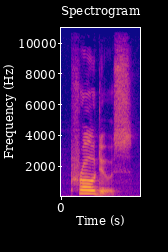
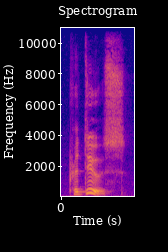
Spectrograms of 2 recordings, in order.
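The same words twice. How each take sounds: First: PRO-duce, full first syllable; stress on first syllable. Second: Pro-DUCE, weak first syllable; stress on second syllable. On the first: Teacher recaps the noun, first-syllable stress on PRO-duce. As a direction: lean on the PRO in "Produce". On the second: Teacher recaps the verb, second-syllable stress on pro-DUCE. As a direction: lean on the DUCE in "Produce". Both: Shown as a demonstration. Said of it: "but the stress is different".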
